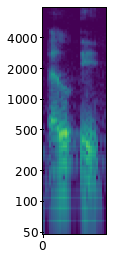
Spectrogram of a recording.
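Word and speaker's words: heir: ভিই আই সি এলই। এর উচ্চারণ হচ্ছে বেখল। বেখল। ওকে। তারপর যে শব্দটা রয়েছে এখানেও এইচ এর উচ্চারণ নেই। তার মানে এইচ বাদ।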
